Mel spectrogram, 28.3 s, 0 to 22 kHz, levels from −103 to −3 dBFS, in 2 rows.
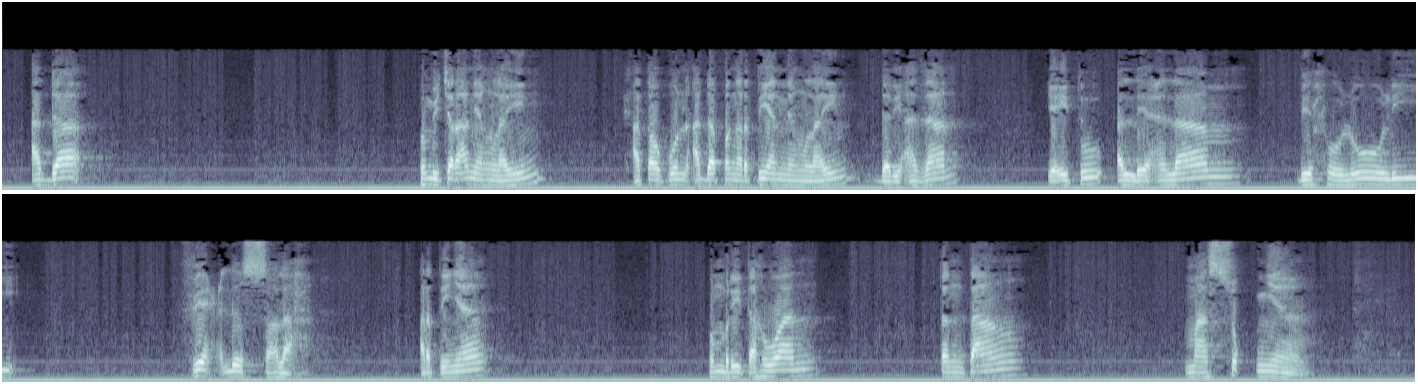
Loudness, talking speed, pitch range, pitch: -18 LUFS, 40 wpm, 75-120 Hz, 105 Hz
